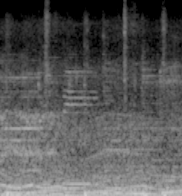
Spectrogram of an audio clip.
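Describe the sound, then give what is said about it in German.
A car pulling away in a video game, a low, steady engine rumble with a few brief bursts of noise over it, fairly quiet overall. “Ich weiß nicht, warum der immer mit quietschenden Reifen losfährt, ey.”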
